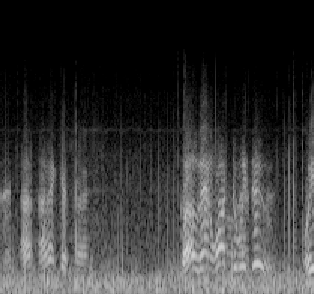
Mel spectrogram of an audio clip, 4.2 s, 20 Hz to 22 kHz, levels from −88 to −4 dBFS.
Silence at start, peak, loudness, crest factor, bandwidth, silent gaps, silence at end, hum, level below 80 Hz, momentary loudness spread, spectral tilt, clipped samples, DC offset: 0 s; -10 dBFS; -28 LUFS; 18 dB; 10 kHz; none; 0 s; none; -40 dBFS; 11 LU; -8 dB/octave; under 0.1%; under 0.1%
